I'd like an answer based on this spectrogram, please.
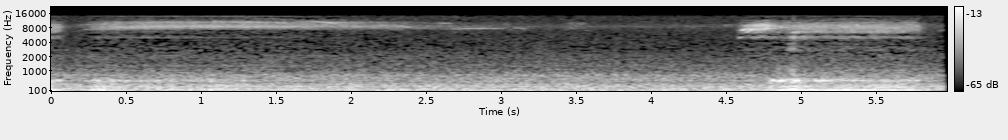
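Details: Loud snoring from a three-year-old French Bulldog x Pekingese mix sleeping with its eyes open; a faint rasp at the start, then one strong, grating snore near the end over a low background hum.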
